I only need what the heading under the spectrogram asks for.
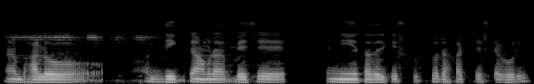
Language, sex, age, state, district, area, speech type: Bengali, male, 18-30, West Bengal, Dakshin Dinajpur, urban, spontaneous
